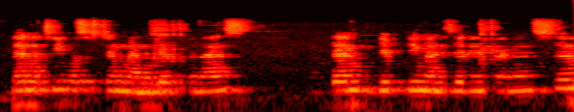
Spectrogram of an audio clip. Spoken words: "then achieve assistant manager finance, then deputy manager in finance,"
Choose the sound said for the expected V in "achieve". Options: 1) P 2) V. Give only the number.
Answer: 1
